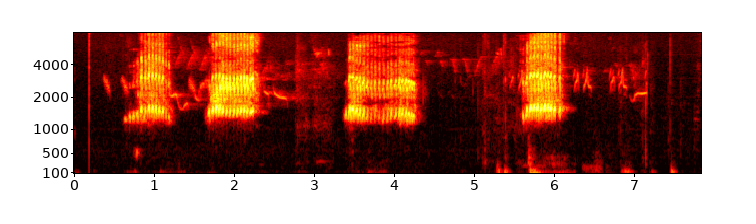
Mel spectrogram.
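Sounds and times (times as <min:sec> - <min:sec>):
raccoon call: 0:00.6 - 0:04.4, 0:05.5 - 0:06.3.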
